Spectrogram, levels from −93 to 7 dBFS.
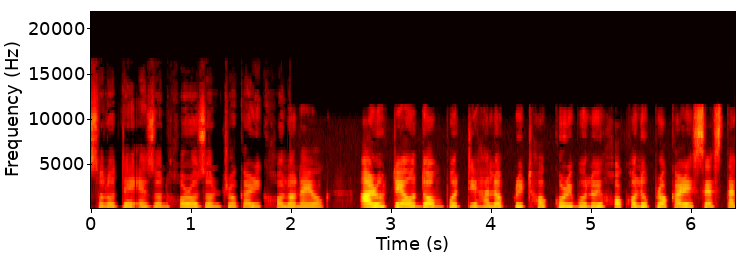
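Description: At 2.00 s the sound changes abruptly and stays changed to the end, with no gap at the switch. Nothing above 11.4 kHz remains, the level shifts by around 5 dB, and a new noise floor appears some 45 dB down. The likely cause is an input switched to a poorer device.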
